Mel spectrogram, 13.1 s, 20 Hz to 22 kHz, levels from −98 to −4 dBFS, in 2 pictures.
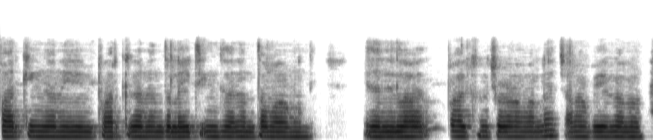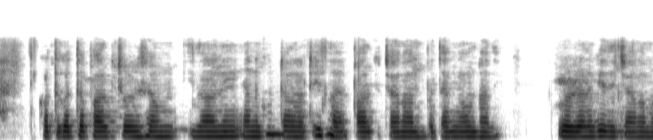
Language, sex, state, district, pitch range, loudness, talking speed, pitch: Telugu, male, Andhra Pradesh, Anantapur, 140-145 Hz, -18 LUFS, 125 wpm, 140 Hz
